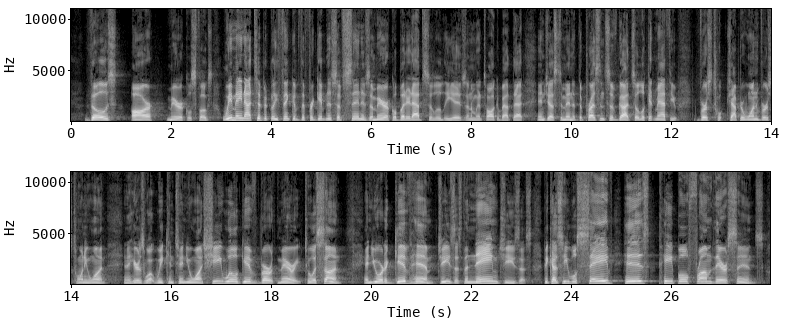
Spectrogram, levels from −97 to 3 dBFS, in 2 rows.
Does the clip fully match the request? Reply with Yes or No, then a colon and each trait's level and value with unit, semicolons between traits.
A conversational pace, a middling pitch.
Yes: average, 165 wpm; medium, 160 Hz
